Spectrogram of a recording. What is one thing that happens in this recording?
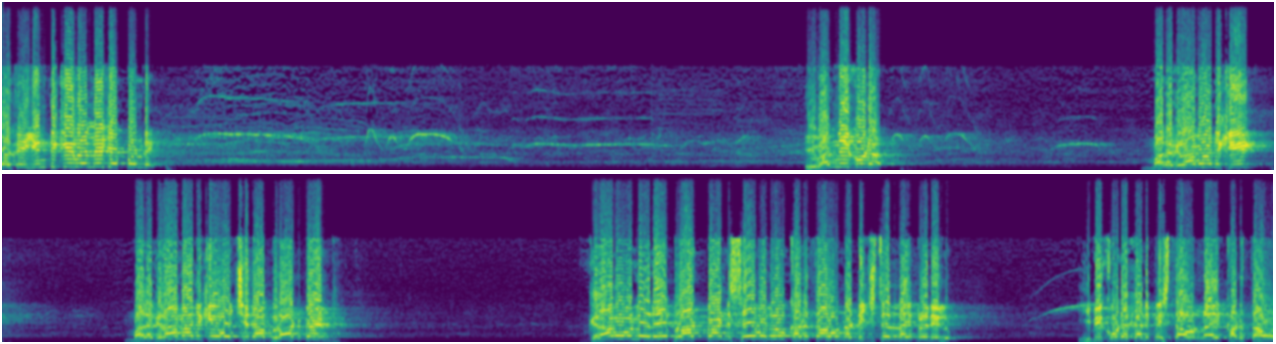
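A man speaks forcefully into a microphone over loudspeakers, in loud bursts with pauses.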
